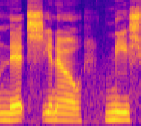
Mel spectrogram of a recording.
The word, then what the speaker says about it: niche: So when you find these little niche rather. Thank you for clarifying that. Thank you. So, I'm the word lady. I gotta, niche rhymes with quiche.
